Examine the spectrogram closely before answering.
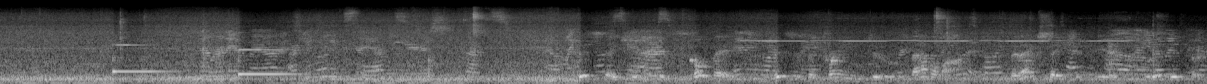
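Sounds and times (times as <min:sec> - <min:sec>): low steady train rumble: 0:00.0 - 0:12.0
people talking: 0:01.2 - 0:12.0.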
